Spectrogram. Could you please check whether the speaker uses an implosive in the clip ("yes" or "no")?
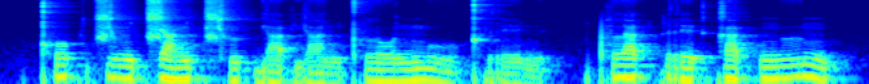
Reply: no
